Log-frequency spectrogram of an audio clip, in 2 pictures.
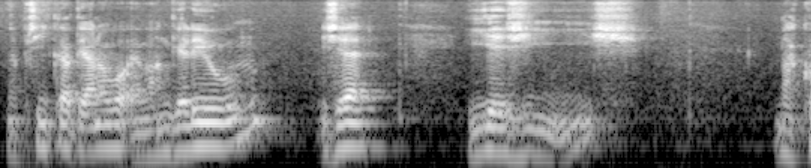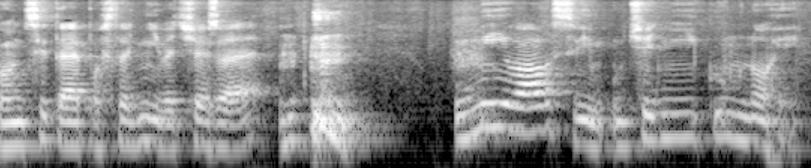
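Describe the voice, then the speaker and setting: A man giving a spoken lecture that explains religious texts step by step, often pausing to clear his throat. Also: mid-range voice, animated, darkish tone. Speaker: lecturer on esoteric Christianity. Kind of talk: spoken lecture with Bible reading. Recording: roomy echo.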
